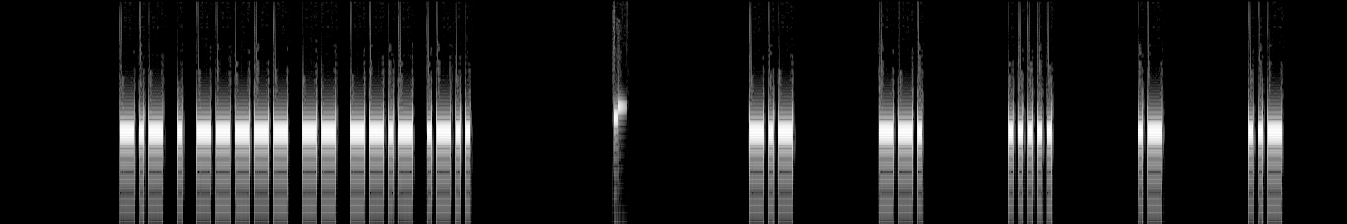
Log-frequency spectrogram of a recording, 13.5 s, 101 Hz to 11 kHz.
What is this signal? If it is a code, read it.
Morse code, heard as a keyed tone, about 25 wpm, spaced as for 14 wpm, 700 Hz. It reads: KE0MQL KG5AU
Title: USA Call Signs - 6x Character Spacing - 25wpm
